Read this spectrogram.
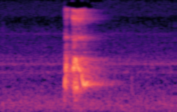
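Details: Infant hiccups, the baby's second bout in two days and said to happen a lot: a single short, sharp hiccup in a quiet room.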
